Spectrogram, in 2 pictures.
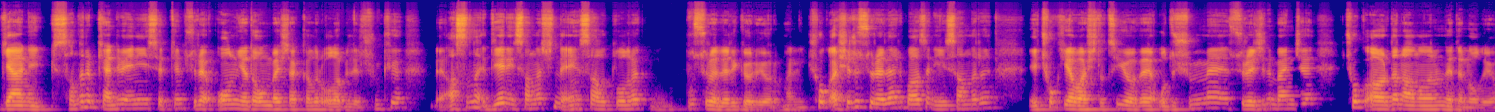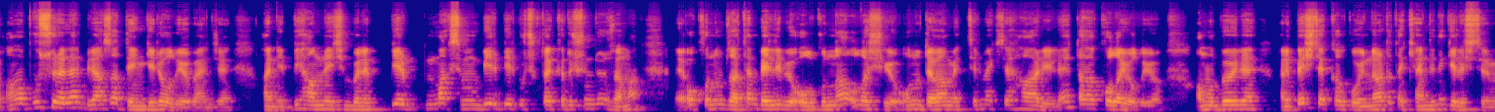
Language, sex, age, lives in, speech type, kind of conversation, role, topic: Turkish, male, 20-24, Germany, conversation, podcast, guest, Bir hobiyi yeniden keşfetme sürecini bize nasıl anlatırsın?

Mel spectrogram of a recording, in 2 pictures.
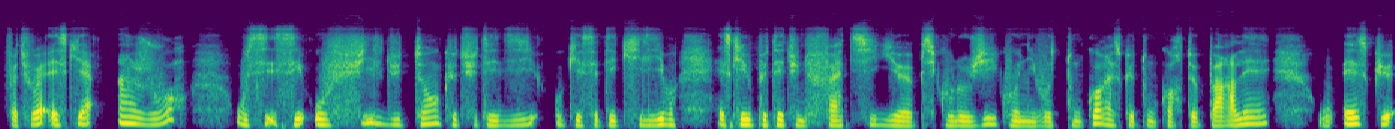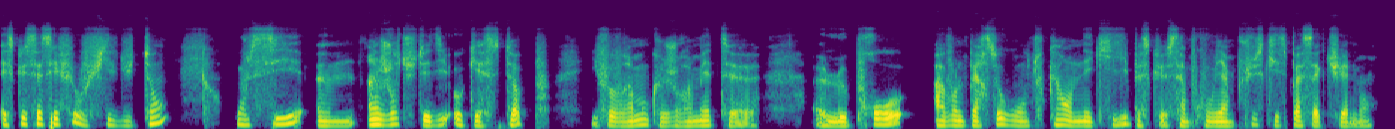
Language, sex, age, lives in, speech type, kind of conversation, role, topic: French, female, 40-44, France, conversation, podcast, host, Comment définirais-tu le succès aujourd’hui, dans ton travail et dans ta vie personnelle ?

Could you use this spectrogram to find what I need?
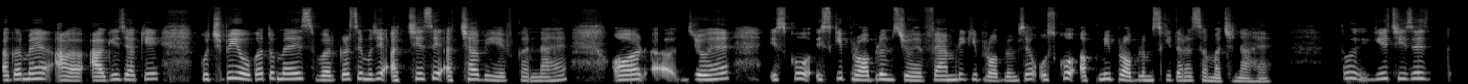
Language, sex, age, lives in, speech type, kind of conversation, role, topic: Hindi, female, 45-49, India, conversation, podcast, guest, Work-life balance se fulfillment kitna important lagta hai?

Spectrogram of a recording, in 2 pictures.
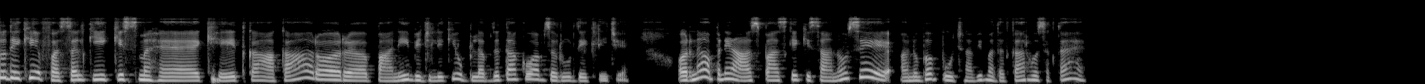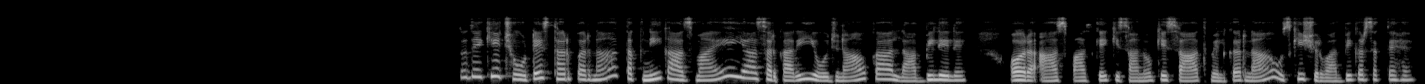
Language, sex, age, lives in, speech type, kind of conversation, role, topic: Hindi, female, 35-39, United States, read, expert-assistant, expert, खेती में नई तकनीकों को अपनाने का फैसला करते समय किन बातों का ध्यान रखना चाहिए, और कैसे तय करें कि कौन-सी तकनीक आपके खेत के लिए सबसे सही है?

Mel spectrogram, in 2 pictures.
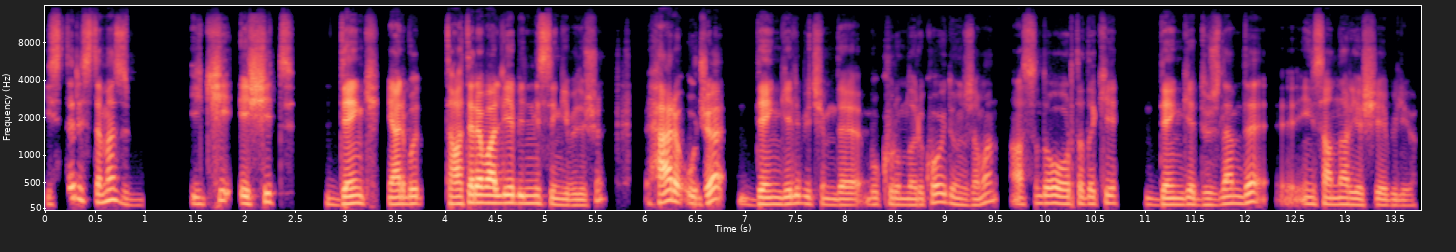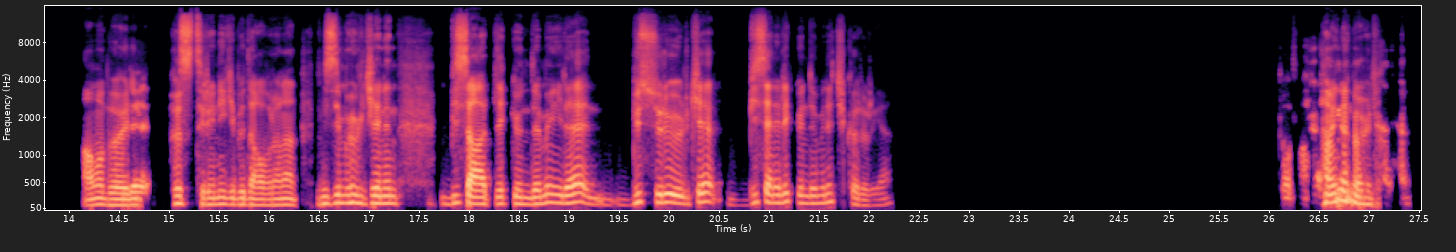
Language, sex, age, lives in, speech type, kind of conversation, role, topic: Turkish, male, 25-29, Italy, conversation, unstructured, none, Haberlerde sıkça gördüğünüz yolsuzluklar size ne hissettiriyor?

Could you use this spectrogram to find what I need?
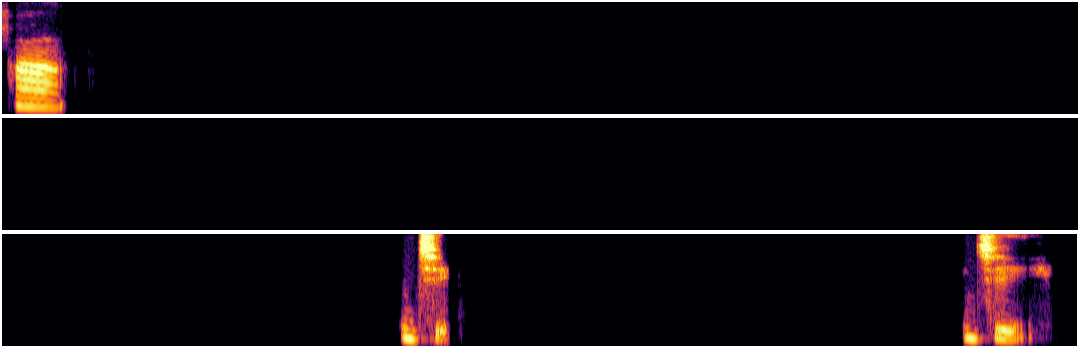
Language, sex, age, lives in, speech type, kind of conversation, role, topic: Hindi, female, 20-24, India, conversation, podcast, host, Ghar par paani bachane ke simple aur practical tareeke kya hain?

